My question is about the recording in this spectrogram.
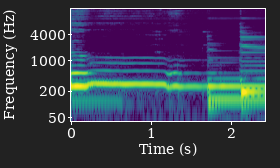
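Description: A woman's voice holds the last sung note of a line, stepping down a little twice, over ringing acoustic guitar. A new guitar strum comes in near the end.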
